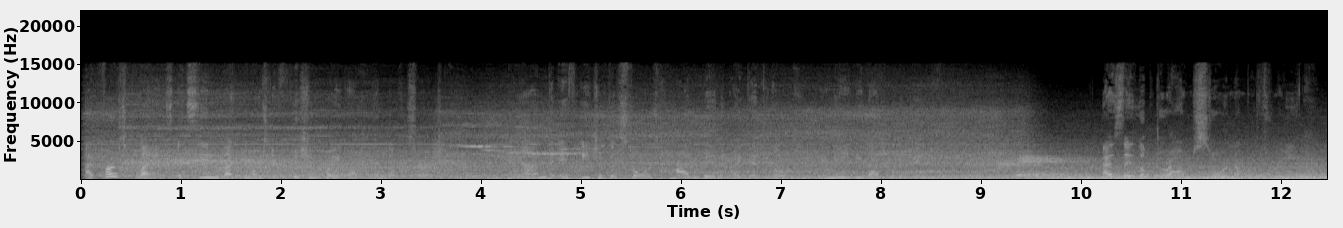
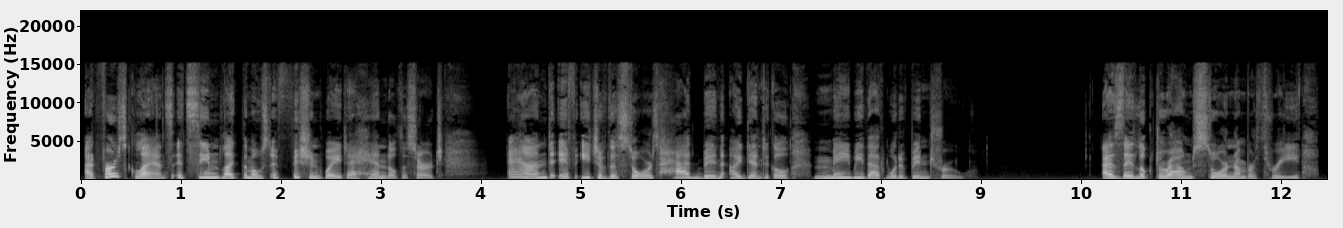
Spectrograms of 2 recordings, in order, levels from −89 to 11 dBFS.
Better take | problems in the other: second | train or aircraft noise; very loud; throughout; 4 dB above the speech

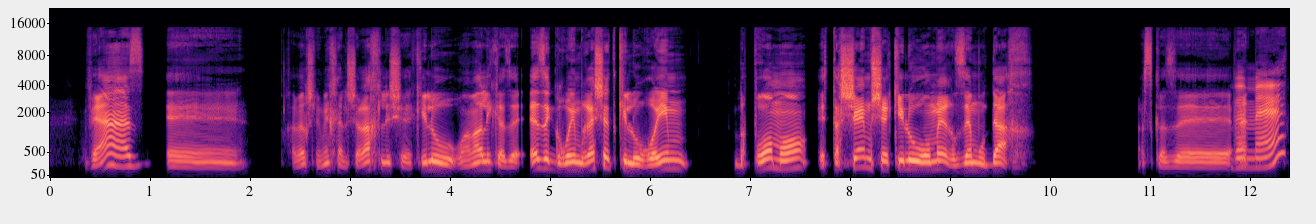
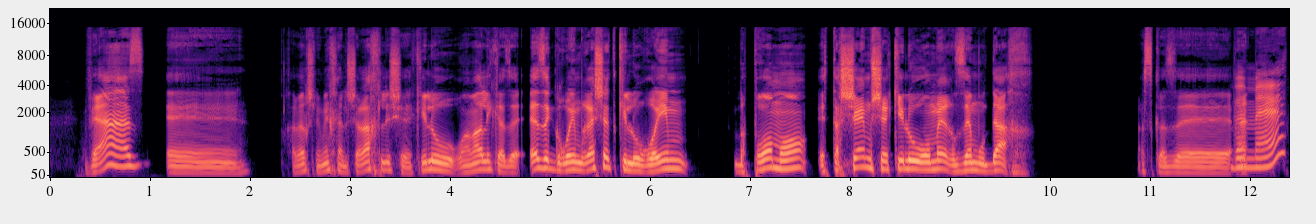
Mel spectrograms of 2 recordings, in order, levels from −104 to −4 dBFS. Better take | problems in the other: second | thin; very slightly; fading below 250 Hz

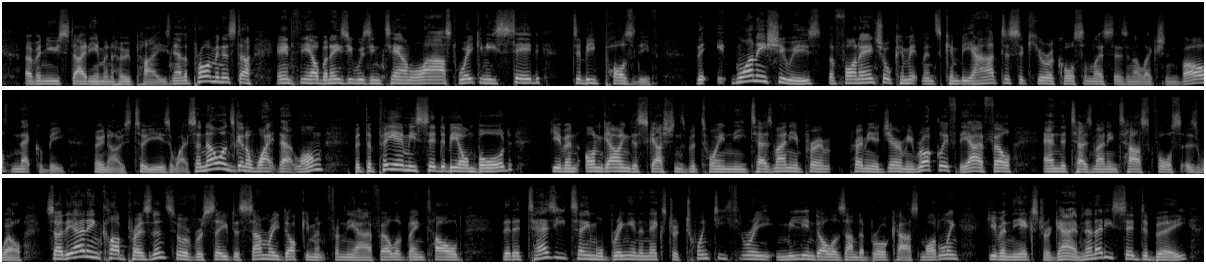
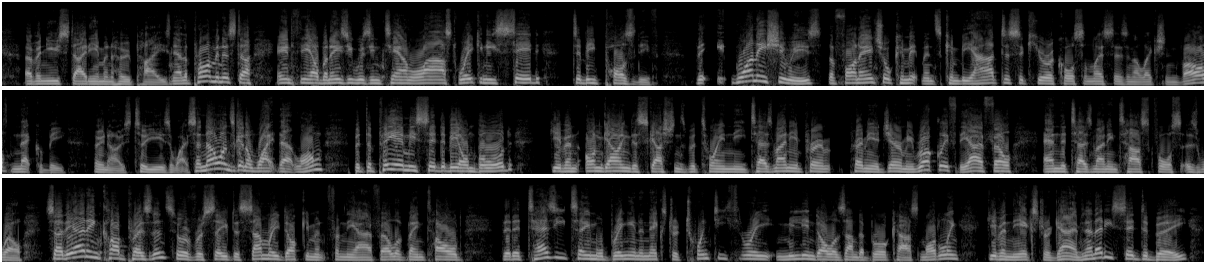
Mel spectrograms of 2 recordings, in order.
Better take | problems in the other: first | distortion; slight; 8% of the sound clipped

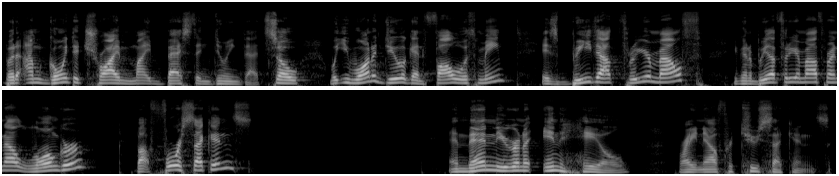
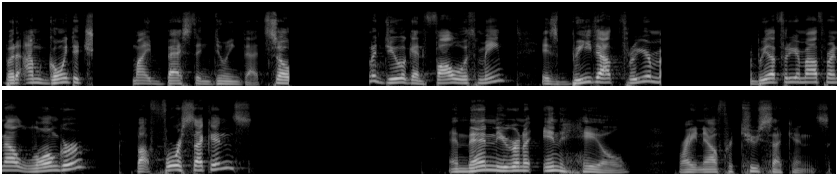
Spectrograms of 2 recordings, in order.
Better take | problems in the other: first | audio cutting out; at 1 s, at 3 s for 1 s and at 6.5 s for 1 s

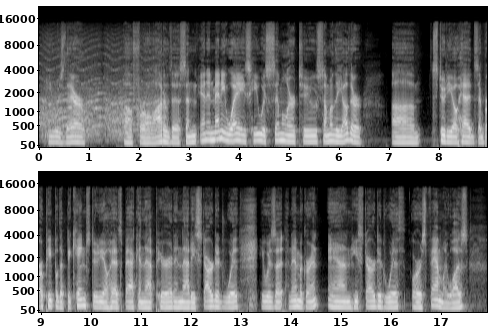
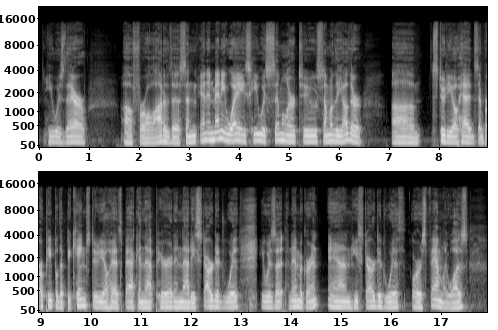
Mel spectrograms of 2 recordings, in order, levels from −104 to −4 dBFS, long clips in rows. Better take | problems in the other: second | alarm; faint; until 2.5 s; peak 10 dB below the speech

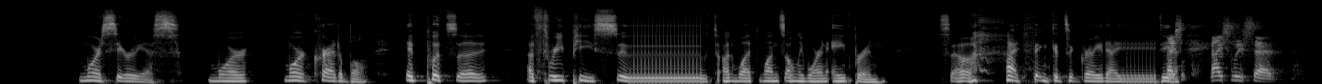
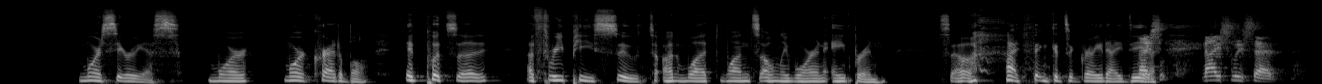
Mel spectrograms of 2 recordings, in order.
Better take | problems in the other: second | audio freezing; at 6.5 s for 0.5 s and at 11 s

